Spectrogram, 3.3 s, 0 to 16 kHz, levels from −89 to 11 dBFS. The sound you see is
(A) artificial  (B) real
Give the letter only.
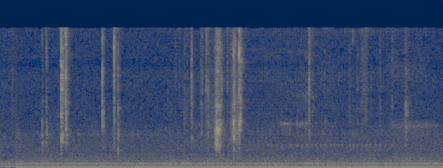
B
